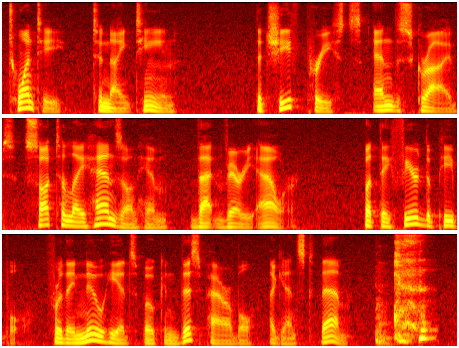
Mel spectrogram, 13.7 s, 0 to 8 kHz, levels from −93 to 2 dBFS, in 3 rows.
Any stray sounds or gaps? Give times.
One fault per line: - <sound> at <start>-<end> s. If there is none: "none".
- cough at 12.8-13.5 s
